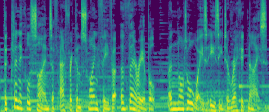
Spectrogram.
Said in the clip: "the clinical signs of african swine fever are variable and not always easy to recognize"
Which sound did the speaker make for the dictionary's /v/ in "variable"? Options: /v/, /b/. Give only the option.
/v/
